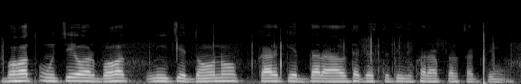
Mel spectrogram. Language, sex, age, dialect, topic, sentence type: Hindi, male, 18-24, Awadhi Bundeli, banking, statement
